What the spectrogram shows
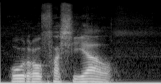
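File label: "orofaciaal", Dutch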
